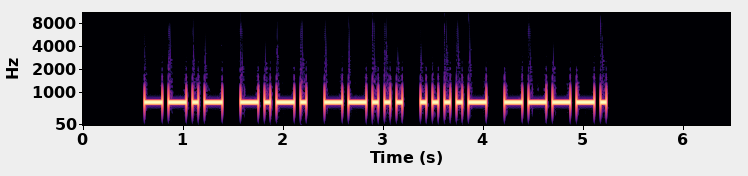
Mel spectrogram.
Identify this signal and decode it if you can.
Morse code, heard as a keyed tone, about 20 wpm, 700 Hz. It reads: QC749
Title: Code Groups - 5 Letter:Numbers - 20wpm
